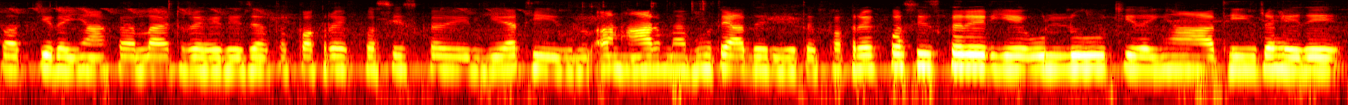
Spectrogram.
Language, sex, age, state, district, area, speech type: Maithili, female, 45-60, Bihar, Araria, urban, spontaneous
